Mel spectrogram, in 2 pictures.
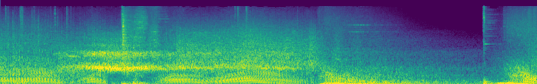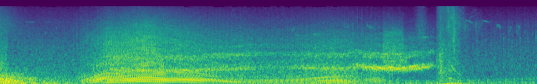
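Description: Tyres screech as a car slides.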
